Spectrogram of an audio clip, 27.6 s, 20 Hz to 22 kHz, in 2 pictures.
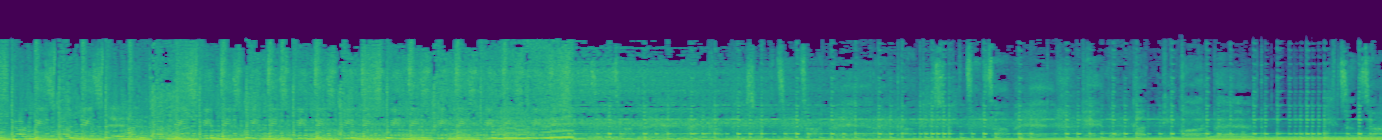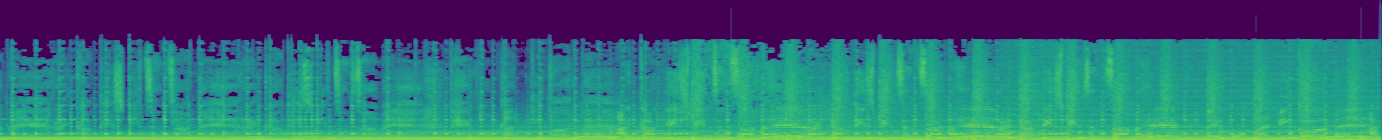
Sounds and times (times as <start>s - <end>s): Music: 0.0s - 27.6s.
